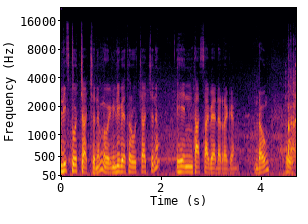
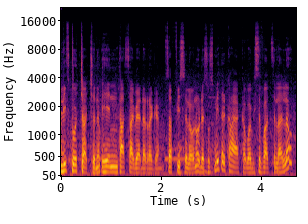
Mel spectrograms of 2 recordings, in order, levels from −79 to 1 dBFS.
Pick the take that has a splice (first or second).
second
